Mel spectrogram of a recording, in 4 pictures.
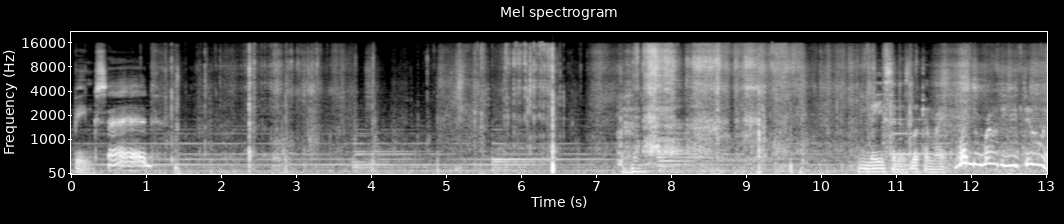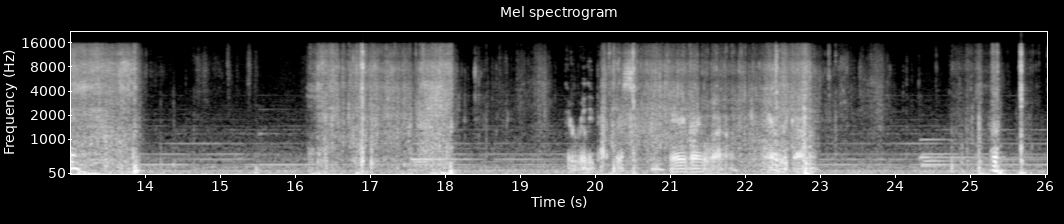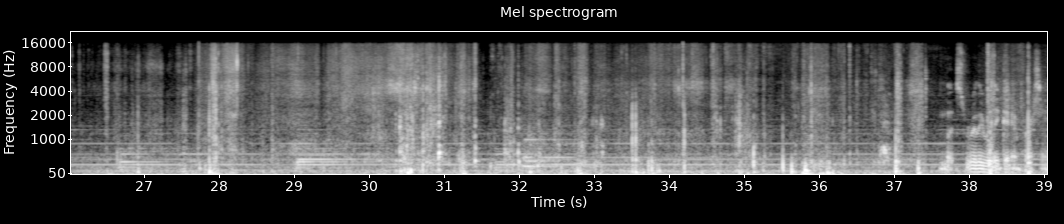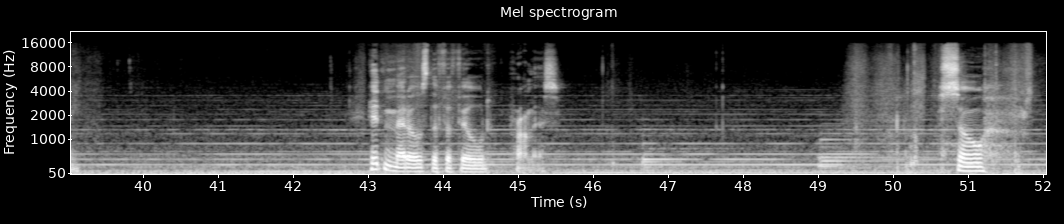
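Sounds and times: soft background music: 0:00.0 - 0:52.0
cardboard and bubble-wrap rustling: 0:01.0 - 0:14.8, 0:16.1 - 0:39.2, 0:49.3 - 0:52.0.

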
